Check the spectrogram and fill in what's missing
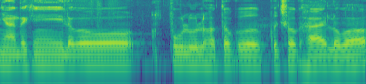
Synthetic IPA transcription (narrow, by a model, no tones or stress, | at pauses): jãd̪ekʰĩilɔɡɔ | pululɦɔt̪ɔkkut͡ʃʰɔkɦajlɔɡɔ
